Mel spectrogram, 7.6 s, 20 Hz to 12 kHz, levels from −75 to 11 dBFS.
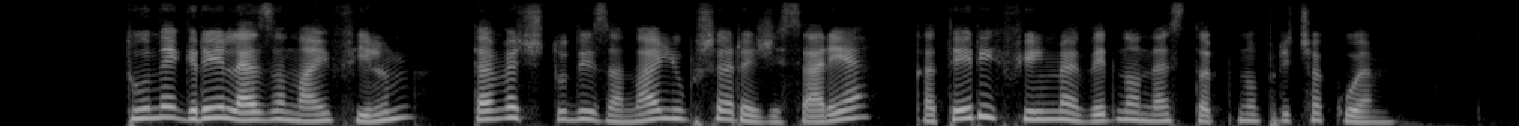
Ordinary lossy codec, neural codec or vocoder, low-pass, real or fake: Opus, 32 kbps; autoencoder, 48 kHz, 32 numbers a frame, DAC-VAE, trained on Japanese speech; 10.8 kHz; fake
